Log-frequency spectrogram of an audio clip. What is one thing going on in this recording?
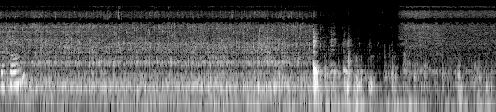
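Water sloshes as a front-loading washing machine tumbles laundry.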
